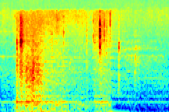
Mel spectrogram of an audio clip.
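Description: Near silence: room tone with a faint steady hum and one tiny click.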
